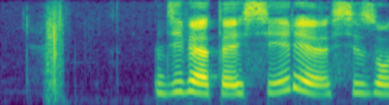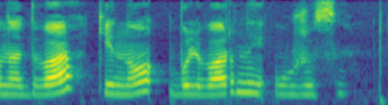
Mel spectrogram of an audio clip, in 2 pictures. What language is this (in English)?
Russian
